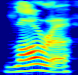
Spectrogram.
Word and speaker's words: Lara: So Lara.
